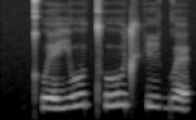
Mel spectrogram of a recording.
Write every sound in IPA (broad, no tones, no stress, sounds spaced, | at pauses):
kʷʰ e j u tʰ u t͡ʃʼ i ɡʷ ɛ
